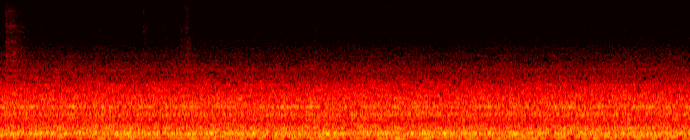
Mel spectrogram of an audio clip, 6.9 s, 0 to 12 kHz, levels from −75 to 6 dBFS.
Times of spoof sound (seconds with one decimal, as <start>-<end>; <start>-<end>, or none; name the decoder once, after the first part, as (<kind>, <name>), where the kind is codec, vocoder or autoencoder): none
